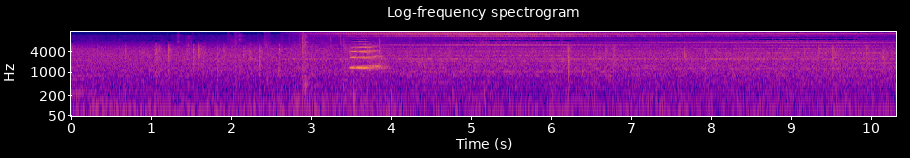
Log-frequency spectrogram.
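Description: Steady hiss of rain under a faint music bed, with one short, loud, high-pitched squeal about three and a half seconds in.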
